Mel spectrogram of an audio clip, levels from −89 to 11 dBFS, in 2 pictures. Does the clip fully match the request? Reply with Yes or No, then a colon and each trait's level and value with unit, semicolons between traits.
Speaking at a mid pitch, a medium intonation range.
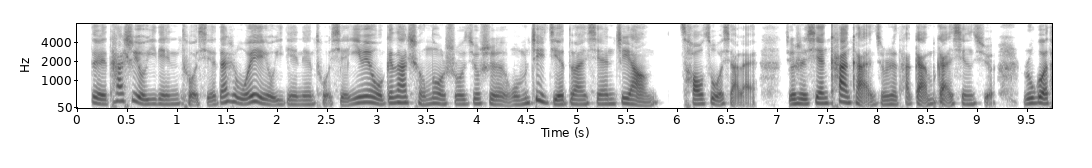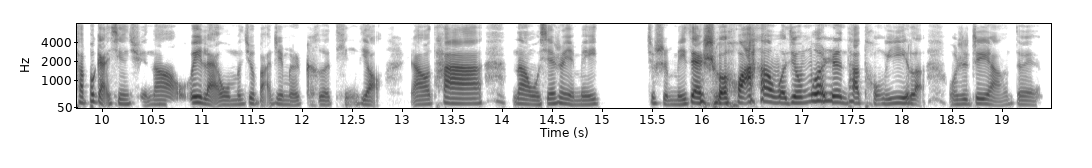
Yes: medium, 170 Hz; average, 4.1 semitones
